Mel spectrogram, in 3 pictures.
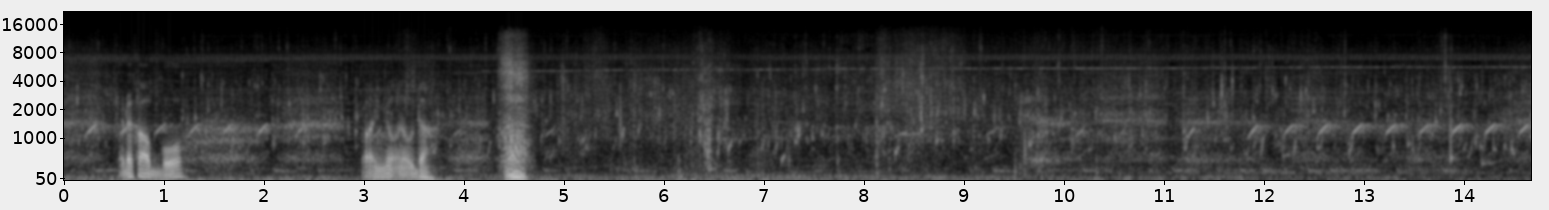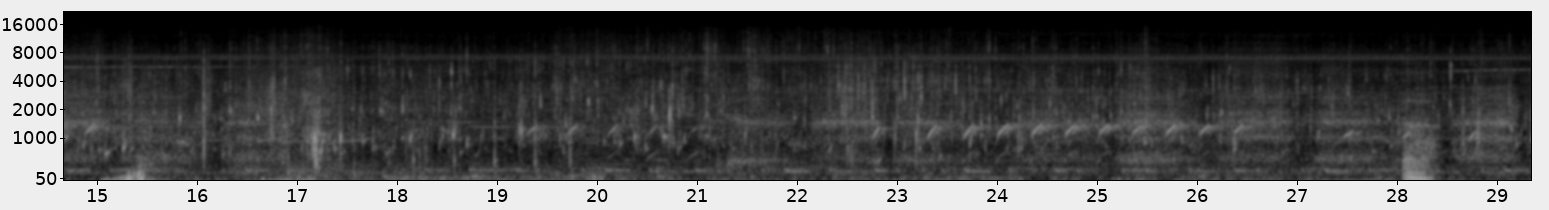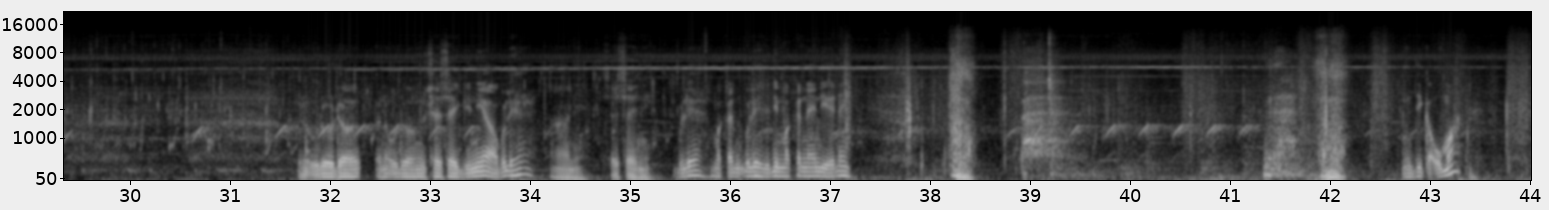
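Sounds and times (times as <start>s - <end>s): frogs calling: 0.0s - 44.0s
water sloshing and trickling: 0.0s - 44.0s.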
